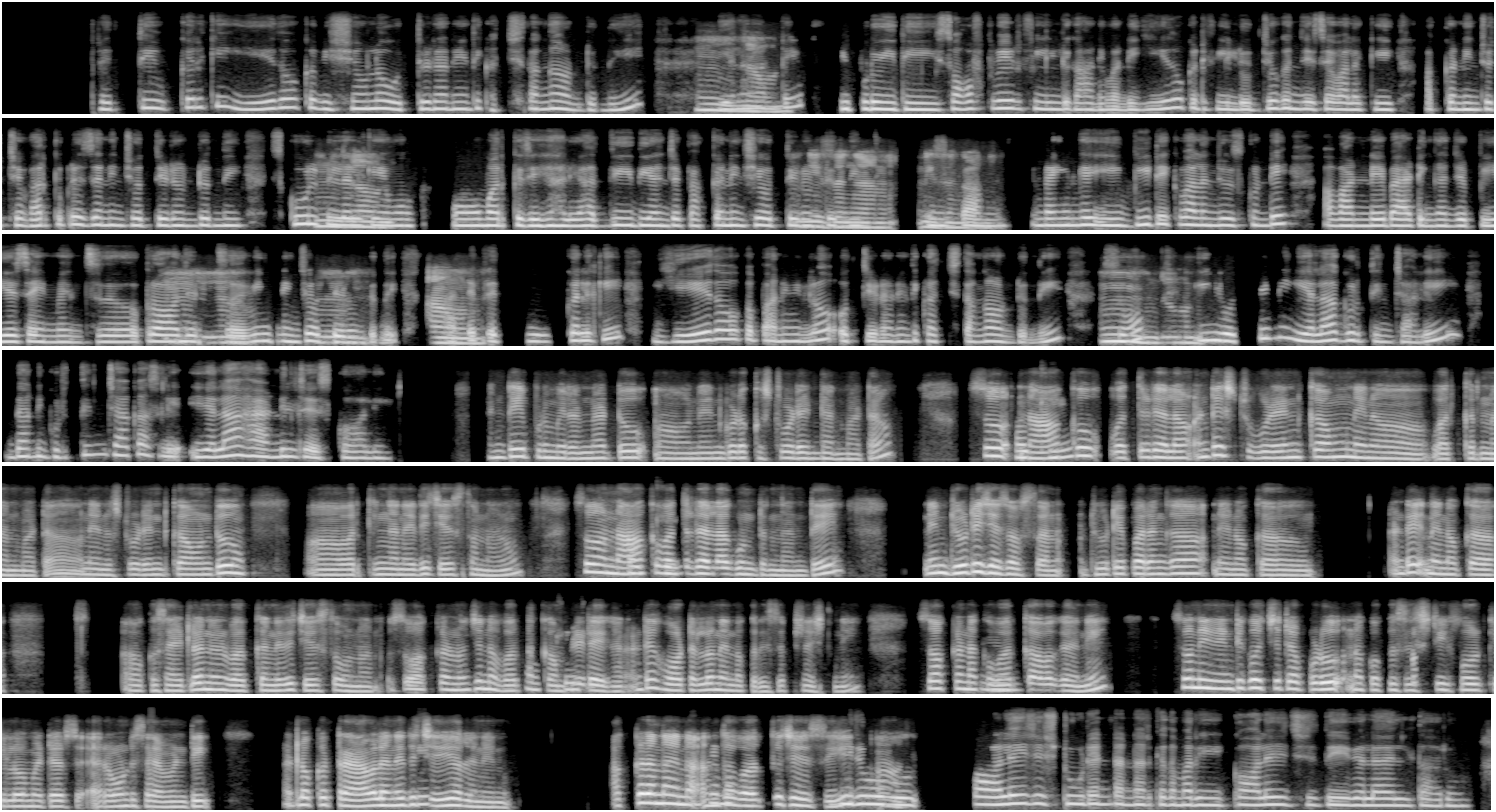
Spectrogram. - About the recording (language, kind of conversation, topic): Telugu, podcast, మీరు ఒత్తిడిని ఎప్పుడు గుర్తించి దాన్ని ఎలా సమర్థంగా ఎదుర్కొంటారు?
- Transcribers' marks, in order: in English: "సాఫ్ట్‌వేర్ ఫీల్డ్"; in English: "ఫీల్డ్"; in English: "వర్క్ ప్రెజర్"; in English: "హోంవర్క్"; other background noise; in English: "మెయిన్‌గా"; in English: "బీటెక్"; in English: "వన్ డే బ్యాటింగ్"; in English: "సో"; in English: "హ్యాండిల్"; in English: "స్టూడెంట్"; in English: "సో"; in English: "స్టూడెంట్ కమ్"; in English: "వర్కర్‌ని"; in English: "స్టూడెంట్‌గా"; in English: "వర్కింగ్"; in English: "సో"; in English: "డ్యూటీ"; in English: "డ్యూటీ"; lip smack; in English: "సైట్‌లో"; in English: "వర్క్"; in English: "సో"; in English: "వర్క్ కంప్లీట్"; in English: "హోటల్‌లో"; in English: "రిసెప్షనిస్ట్‌ని. సో"; in English: "వర్క్"; in English: "సో"; in English: "సిక్స్టీ ఫోర్ కిలోమీటర్స్ అరౌండ్ సెవెంటీ"; in English: "ట్రావెల్"; in English: "వర్క్"; in English: "కాలేజ్ స్టూడెంట్"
